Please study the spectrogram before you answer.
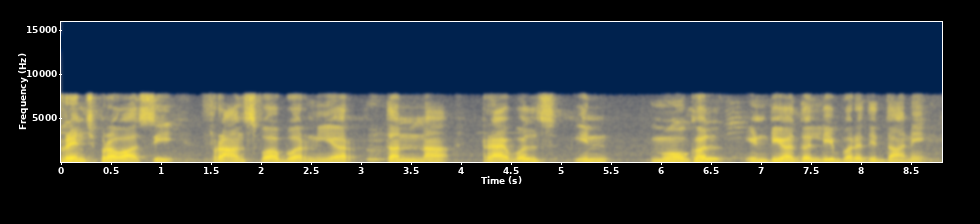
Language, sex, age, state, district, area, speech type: Kannada, male, 18-30, Karnataka, Bidar, urban, read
